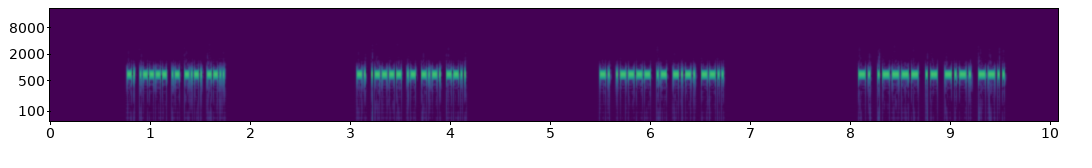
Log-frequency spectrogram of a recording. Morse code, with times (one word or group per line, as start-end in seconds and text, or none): 0.8-1.7 N1ACZ
3.1-4.2 N1ACZ
5.5-6.7 N1ACZ
8.1-9.5 N1ACZ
